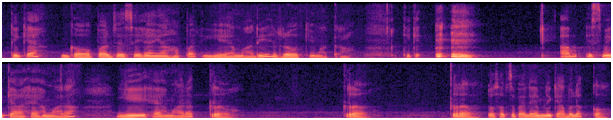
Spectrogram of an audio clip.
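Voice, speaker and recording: A woman's voice: fairly low pitch, mellow, husky. A woman teacher giving a grammar lesson, explaining step by step and asking and answering her own questions. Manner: repeats "ठीक है" to check understanding.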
